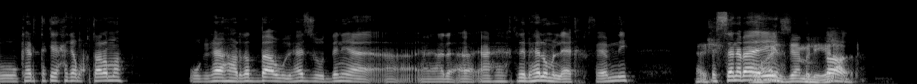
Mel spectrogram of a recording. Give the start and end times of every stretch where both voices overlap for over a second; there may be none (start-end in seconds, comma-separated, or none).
7.1-8.6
